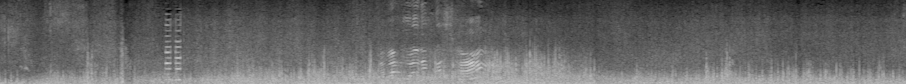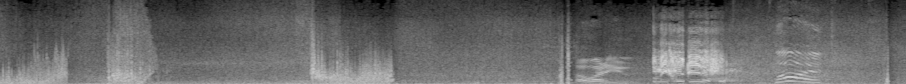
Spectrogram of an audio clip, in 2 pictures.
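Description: Loud, steady wind rushing and buffeting over the microphone of a tandem paraglider as it launches off the slope and flies, the sound of the airflow at flying speed.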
